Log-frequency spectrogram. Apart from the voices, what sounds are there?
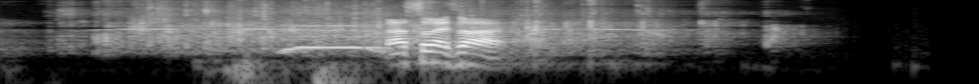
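audience round of applause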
